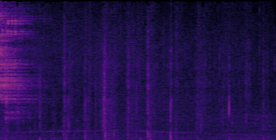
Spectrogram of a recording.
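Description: Footsteps thud down metal stairs.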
